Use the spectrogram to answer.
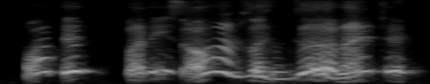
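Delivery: soft, high, teasing brag; self-admiring aside. Real, not acted. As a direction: coo over your own biceps. Admires her own arms on camera.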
